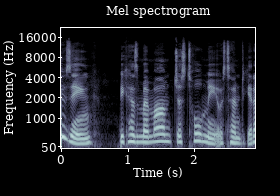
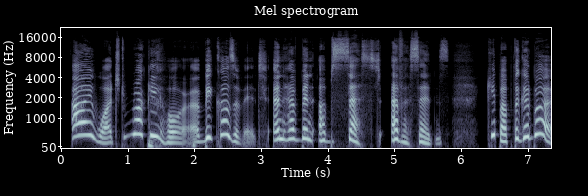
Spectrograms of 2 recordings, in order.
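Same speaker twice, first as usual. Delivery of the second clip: put-on high-pitched posh British accent; 6 semitones higher than usual. Reading out a listener's review of the show, in a Mary Poppins-like posh British accent. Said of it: "now I'm getting into, I don't even know what".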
